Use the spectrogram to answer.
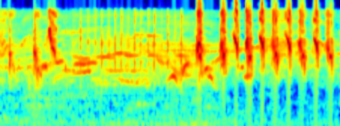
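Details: Long-tailed shrike singing a brief warbled, slurred phrase followed by a fast, even series of sharp, high chip notes, about four per second.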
